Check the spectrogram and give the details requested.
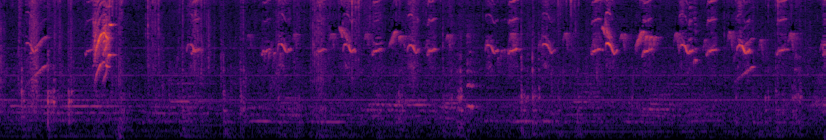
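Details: Captive-bred canaries giving varied, scattered chirps and short whistled notes, some rising, others dropping, spread unevenly through the recording over a faint steady hum.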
